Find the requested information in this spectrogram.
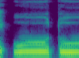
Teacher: تا کی پیش اور واو ساکن سے مد اصلی ہوگی، اس کی مقدار بھی 2 حرکات ہے، اسے پڑھیں گے او تو، دونوں کو 2 حرکات لمبا کیا۔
